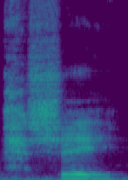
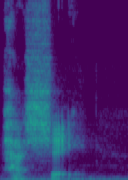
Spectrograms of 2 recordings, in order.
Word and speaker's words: Pache: be wrong, and so I think Pache is pronounced like that, Pache.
